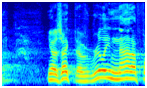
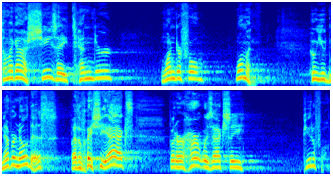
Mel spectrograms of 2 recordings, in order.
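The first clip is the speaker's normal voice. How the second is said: tender wonder; 3 semitones higher than usual. Retold or imitated. Realizing neighbor's tender heart.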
